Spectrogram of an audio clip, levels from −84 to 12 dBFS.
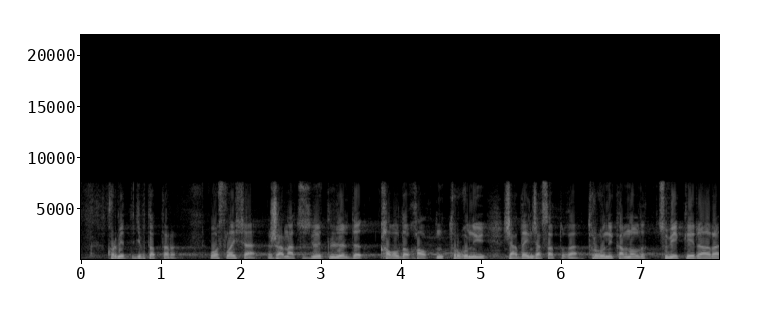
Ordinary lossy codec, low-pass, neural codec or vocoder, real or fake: none; none; none; real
